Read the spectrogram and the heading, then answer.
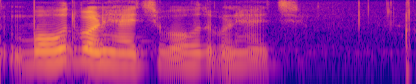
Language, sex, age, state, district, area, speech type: Odia, female, 60+, Odisha, Boudh, rural, spontaneous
